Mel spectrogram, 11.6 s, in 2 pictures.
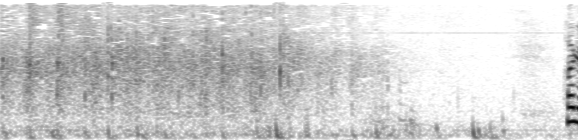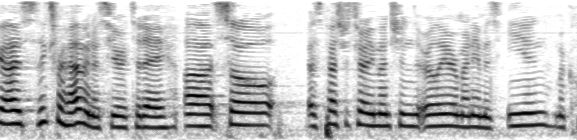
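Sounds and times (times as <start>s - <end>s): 
congregation applause at a morning church service: 0.0s - 4.0s
speech: 5.7s - 11.5s.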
